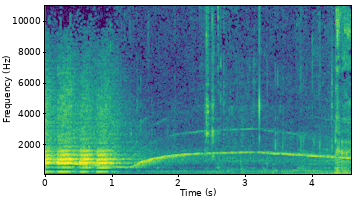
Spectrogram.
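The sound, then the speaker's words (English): A fire engine siren wails by, opening with a brief blaring horn before the tone sweeps upward into a long sustained howl, fairly loud over low traffic rumble, with no voices. “And he knows that we are supposed to pray for the fire engine as it goes by.”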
